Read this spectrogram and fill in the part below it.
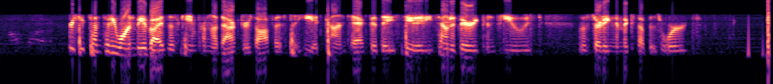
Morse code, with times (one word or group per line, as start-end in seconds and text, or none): none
